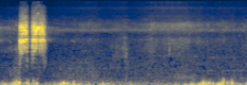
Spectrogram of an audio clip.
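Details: Black francolin (kala teetar) kept in captivity uttering a quick double burst of grating, scratchy notes near the start, followed by a quiet stretch with low background rumble.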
